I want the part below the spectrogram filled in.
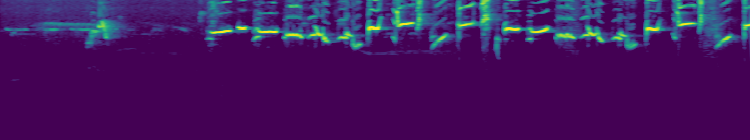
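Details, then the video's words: Oriental magpie-robin in full song, played to stimulate other magpie-robins to sing: after two quieter seconds with a faint whistle, a rapid, continuous run of varied sharp whistles, buzzy trills and rising slurred notes, loud and without pauses. "KACER GACOR!! Untuk merangsang bunyi burung bahan"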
